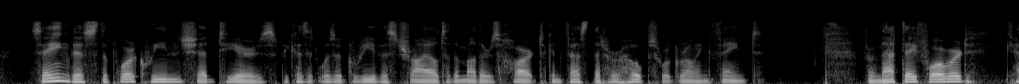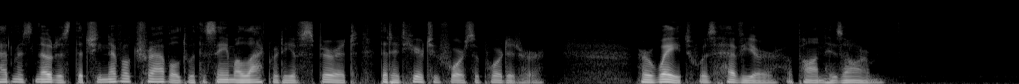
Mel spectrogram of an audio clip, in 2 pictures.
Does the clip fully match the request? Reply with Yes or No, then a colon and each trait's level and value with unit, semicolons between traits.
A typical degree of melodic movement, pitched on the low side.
Yes: average, 3.1 semitones; low, 100 Hz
